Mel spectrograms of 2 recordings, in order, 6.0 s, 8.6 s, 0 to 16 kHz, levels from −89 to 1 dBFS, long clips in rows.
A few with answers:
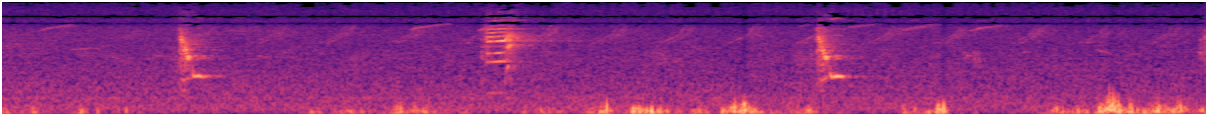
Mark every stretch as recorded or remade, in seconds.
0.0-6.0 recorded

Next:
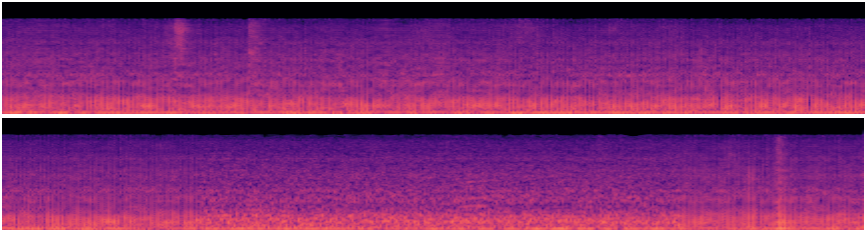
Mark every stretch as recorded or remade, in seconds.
0.0-5.3 remade; 5.3-7.7 recorded; 7.7-8.6 remade

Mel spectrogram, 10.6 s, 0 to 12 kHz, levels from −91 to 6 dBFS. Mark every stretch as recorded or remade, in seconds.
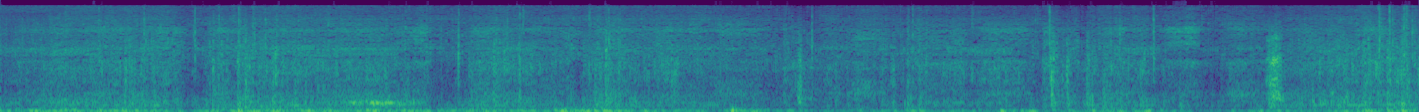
0.0-2.4 recorded; 2.4-2.9 remade; 2.9-10.6 recorded

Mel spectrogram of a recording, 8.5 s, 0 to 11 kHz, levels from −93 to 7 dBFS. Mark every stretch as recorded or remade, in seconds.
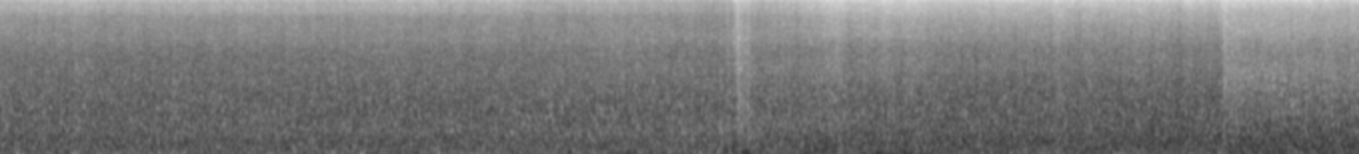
0.0-3.0 recorded; 3.0-3.6 remade; 3.6-8.5 recorded

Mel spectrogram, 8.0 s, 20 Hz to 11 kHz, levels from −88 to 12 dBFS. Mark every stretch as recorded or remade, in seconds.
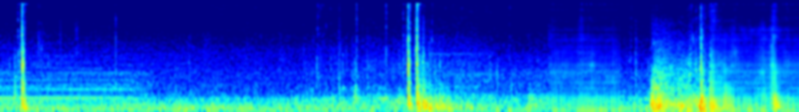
0.0-5.5 recorded; 5.5-6.2 remade; 6.2-7.1 recorded; 7.1-8.0 remade

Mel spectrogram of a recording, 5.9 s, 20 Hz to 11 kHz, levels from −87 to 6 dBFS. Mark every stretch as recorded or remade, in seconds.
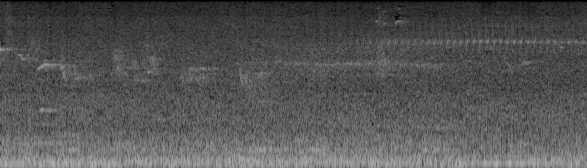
0.0-4.8 recorded; 4.8-5.3 remade; 5.3-5.9 recorded

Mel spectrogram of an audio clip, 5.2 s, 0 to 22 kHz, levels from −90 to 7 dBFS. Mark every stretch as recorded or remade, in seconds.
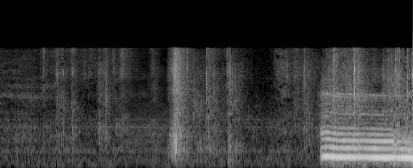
0.0-1.5 recorded; 1.5-2.2 remade; 2.2-5.2 recorded

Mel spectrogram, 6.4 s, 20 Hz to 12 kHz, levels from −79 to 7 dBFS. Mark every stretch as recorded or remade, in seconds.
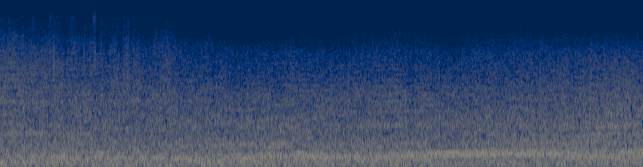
0.0-0.5 remade; 0.5-1.9 recorded; 1.9-2.6 remade; 2.6-6.4 recorded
